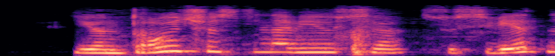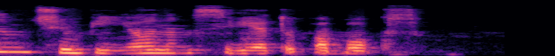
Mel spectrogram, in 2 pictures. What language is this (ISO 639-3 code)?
bel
